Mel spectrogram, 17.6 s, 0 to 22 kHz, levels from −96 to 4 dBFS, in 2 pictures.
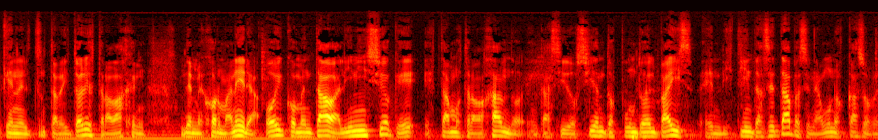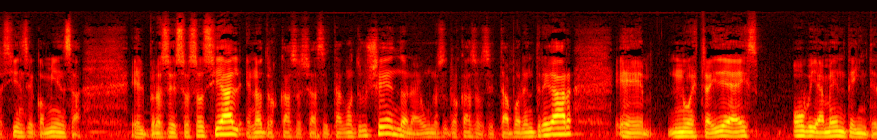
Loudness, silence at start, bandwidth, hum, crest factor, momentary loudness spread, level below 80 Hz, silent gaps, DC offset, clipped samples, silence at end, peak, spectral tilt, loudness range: -29 LUFS; 0 s; 16 kHz; none; 22 dB; 14 LU; -50 dBFS; none; under 0.1%; under 0.1%; 0 s; -6 dBFS; -6 dB/octave; 6 LU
